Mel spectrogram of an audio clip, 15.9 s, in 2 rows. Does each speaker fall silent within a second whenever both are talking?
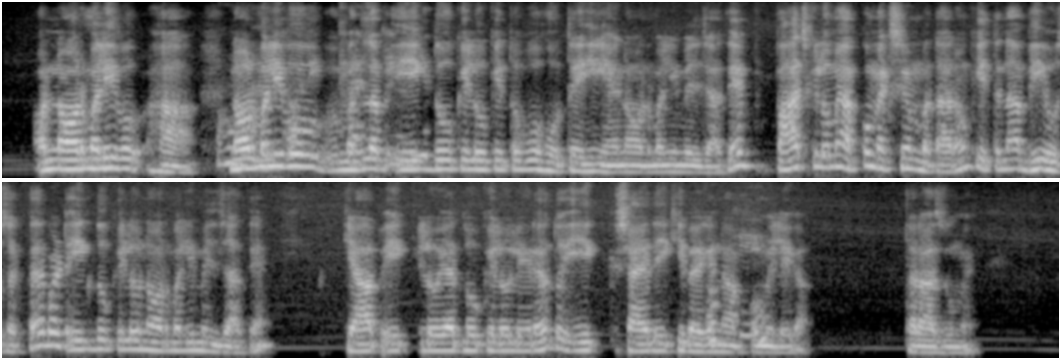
No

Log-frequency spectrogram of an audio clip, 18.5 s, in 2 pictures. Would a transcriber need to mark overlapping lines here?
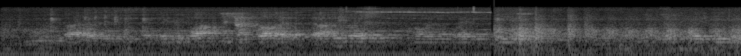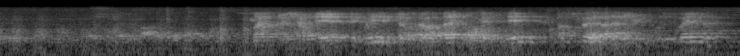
No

